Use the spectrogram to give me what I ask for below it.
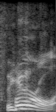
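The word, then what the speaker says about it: Ferrell: Anyways, It's Furl, actually. It's Cleland Furl. It's that not even. Farrell? It's not even Farrell. No, it's Furl.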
